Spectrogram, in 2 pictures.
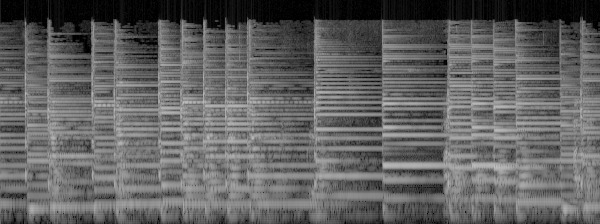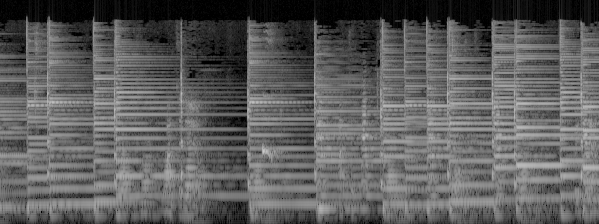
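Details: Strummed acoustic guitar music with a person talking over it indoors; no animal sounds are heard.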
